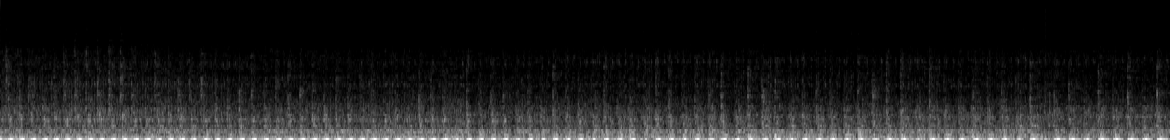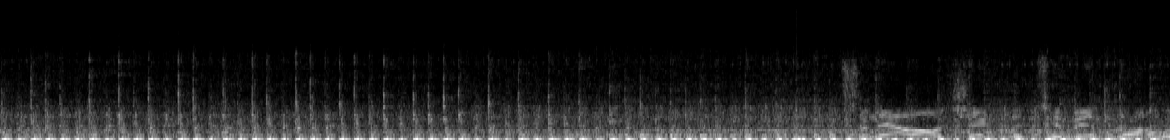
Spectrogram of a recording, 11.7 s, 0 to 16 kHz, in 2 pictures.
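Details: DuroMax 208 single-cylinder mini bike with a newly installed VM22 Mikuni carb: steady, even, crisp putter at idle with no stumble or hunting. The fuel screw is set for its most efficient idle.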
